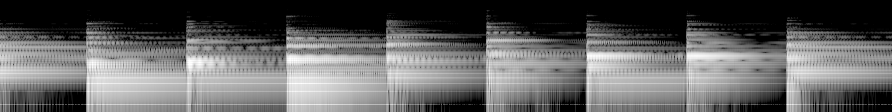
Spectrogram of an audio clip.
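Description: A first species counterpoint exercise played back as two voices moving together in whole notes, nine evenly spaced sustained dyads with sharp attacks and smooth decays, clear and alone.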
